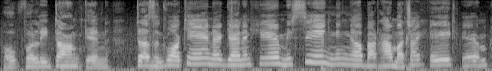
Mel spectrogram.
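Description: Woman acting elderly Cockney maid, unhurried, bright voice, sing-song muttering, radio comedy, faint noise. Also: medium pitch, expressive, clear, resonant tone. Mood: sing-song, grumbling. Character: old weary Cockney maid, crazy, singing, grumbling. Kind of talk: improvised old-time radio play acting.

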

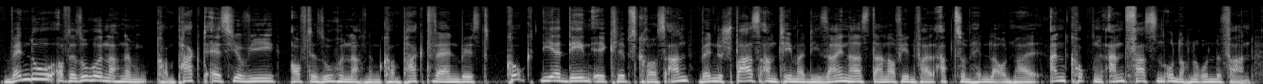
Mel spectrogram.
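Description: A man's voice: mid-range voice, animated, normal speed, few pauses, darkish tone, slightly rough, no echo. A man with a German accent hosting a car podcast, chatting enthusiastically and speaking straight to the listener. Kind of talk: casual car review monologue.

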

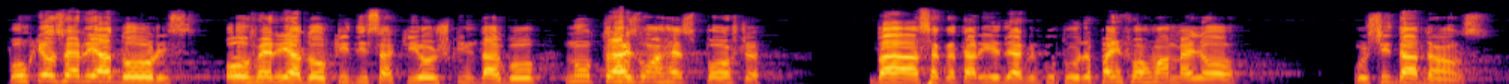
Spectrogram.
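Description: A man's voice: high-pitched, level tone, normal speed, smooth. A man in his forties with a Northeastern Brazilian accent, giving an emphatic, insistent political speech as a city councillor at a podium microphone. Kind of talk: political speech in a plenary session. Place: indoor council chamber at a lectern. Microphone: gooseneck podium microphone. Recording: echoey hall with long reverb.

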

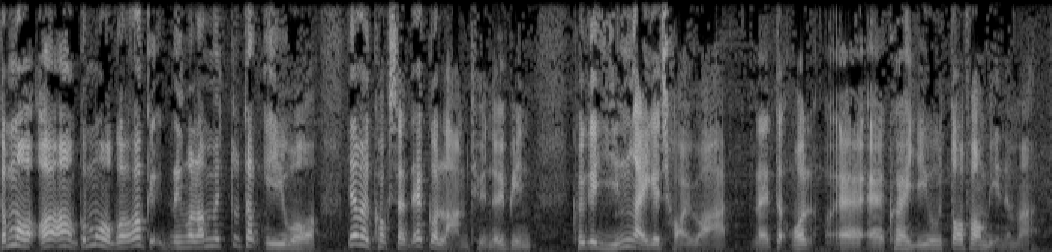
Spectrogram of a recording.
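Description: An animated middle-aged Hong Kong man in casual radio banter. He talks quickly, with a lot of movement in his pitch, and rambles, circling back over his own phrases. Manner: rambling, repeats phrases as he goes. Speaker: radio host. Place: radio studio.

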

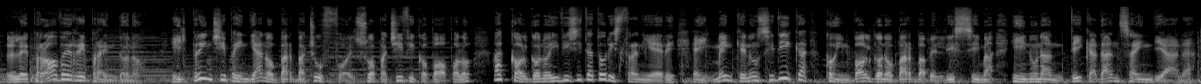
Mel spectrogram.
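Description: A man reads scripted narration for a children's cartoon. His mid-pitched voice moves expressively up and down like a storyteller's, with music clearly behind it. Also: very animated, normal speed, hardly any pauses.

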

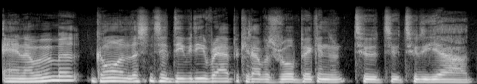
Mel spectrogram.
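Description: A man's voice: mid-range voice, steady tone, quick pace, clear, resonant tone, no room sound. A man in his thirties from Philadelphia, a politician guest talking casually and emphatically, often saying "right?" and "facts". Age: 30s. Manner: emphatic, repeats words and says "right?" and "facts". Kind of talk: casual interview talk. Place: small studio with brick wall. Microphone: desk mic on boom arm.

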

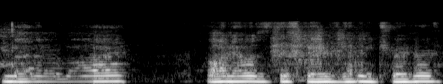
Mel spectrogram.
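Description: A man's voice: mid-range voice, monotone, measured pace, dark tone, muffled recording, slight background noise. A man chiming in with dry, sarcastic asides while a friend plays a game. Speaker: co-host friend. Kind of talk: casual chat.

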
